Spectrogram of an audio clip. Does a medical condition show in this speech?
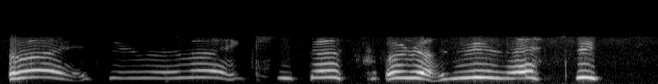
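Yes: cerebral palsy; speech affected, listeners must pay attention to follow.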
